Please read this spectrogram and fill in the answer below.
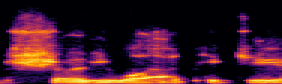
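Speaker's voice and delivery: mock a coach daring you quietly; low challenge. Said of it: "he was just like".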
